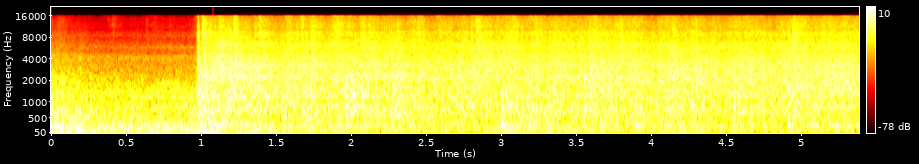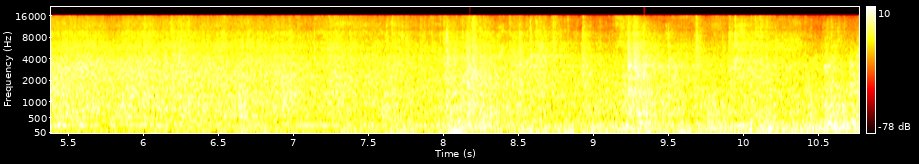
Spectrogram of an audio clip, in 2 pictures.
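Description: Plastic pieces crack and crunch as a shredder grinds them.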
